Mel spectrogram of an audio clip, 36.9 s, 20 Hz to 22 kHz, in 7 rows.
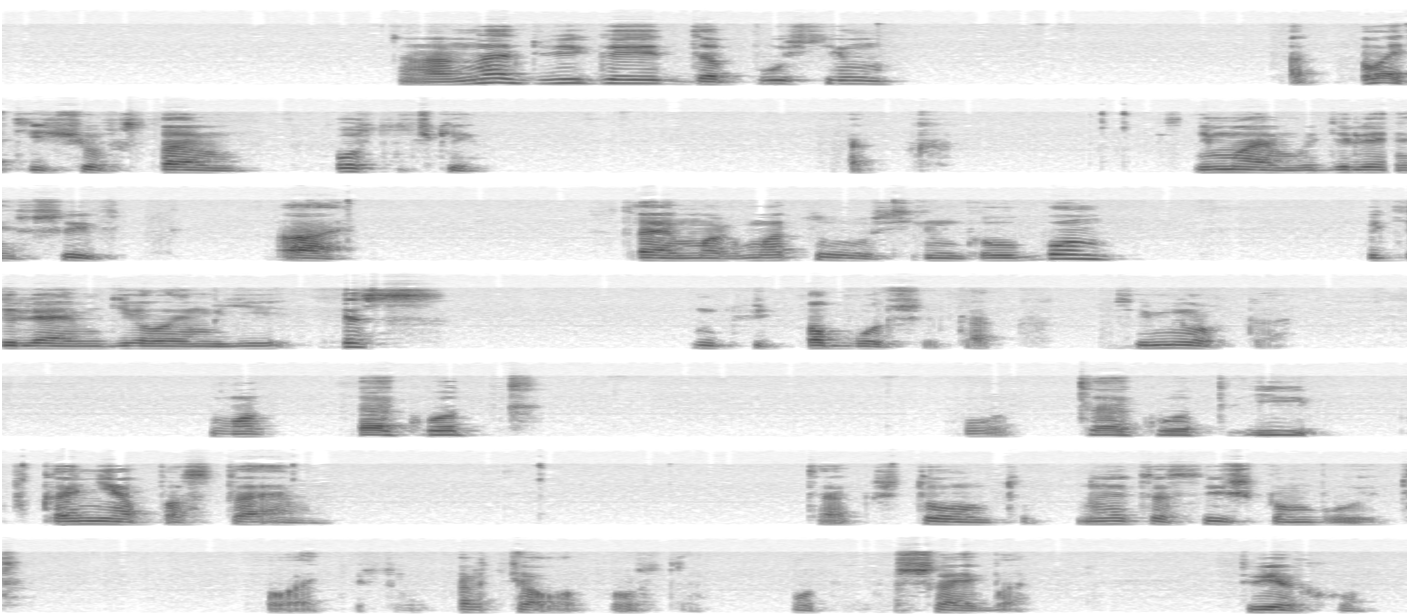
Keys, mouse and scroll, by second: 3.5 shift+middle click, 4.4 scroll up 5, 5.0 middle click, 6.5 scroll down 3, 6.9 middle click, 9.6 click, 11.9 shift+a, 16.9 s, 20.2 KP_7, 22.1 click, 24.7 click, 27.7 click, 29.1 middle click, 32.2 s, 35.9 click.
